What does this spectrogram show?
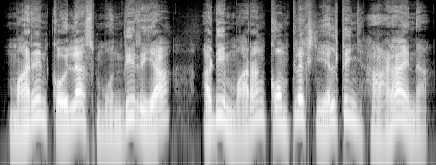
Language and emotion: Santali, surprised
